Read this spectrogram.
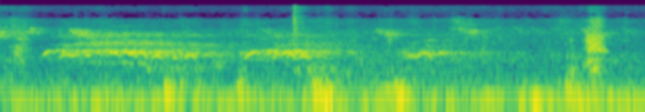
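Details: Friesian mare, kept among a herd of Friesian horses, on the day of her insemination: three wavering, quavering whinnies in about five seconds, each a tremulous held tone, over a low rumbling background with faint thuds.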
